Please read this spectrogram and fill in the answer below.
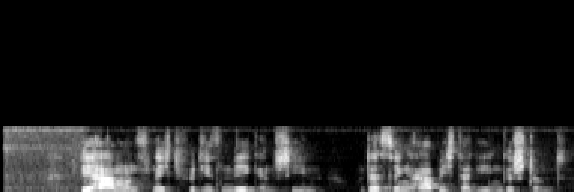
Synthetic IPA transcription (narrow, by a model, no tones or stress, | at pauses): v̥iːɐɦaːbm̩ʊnsnɪçtfyːɐdiːzn̩veːkɛntʃiːdn̩ | ʊnt̚d̥ɛsv̥eːɡŋ̩ɦaːbəɪçd̥aɡeːɡŋ̩ɡəʃtɪmt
